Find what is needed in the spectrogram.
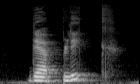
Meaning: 1. glance, look 2. view
- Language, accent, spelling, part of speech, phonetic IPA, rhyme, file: German, Austria, Blick, noun, [blɪk], -ɪk, De-at-Blick.ogg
